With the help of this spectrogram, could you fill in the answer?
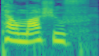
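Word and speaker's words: Tomaszów: 7 days after the Germans seized Talmashof. – Say that again. – Talmashof. – Talmashof. – So it's spelled Tomaszow, but that's it's pronounced Talmashof.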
